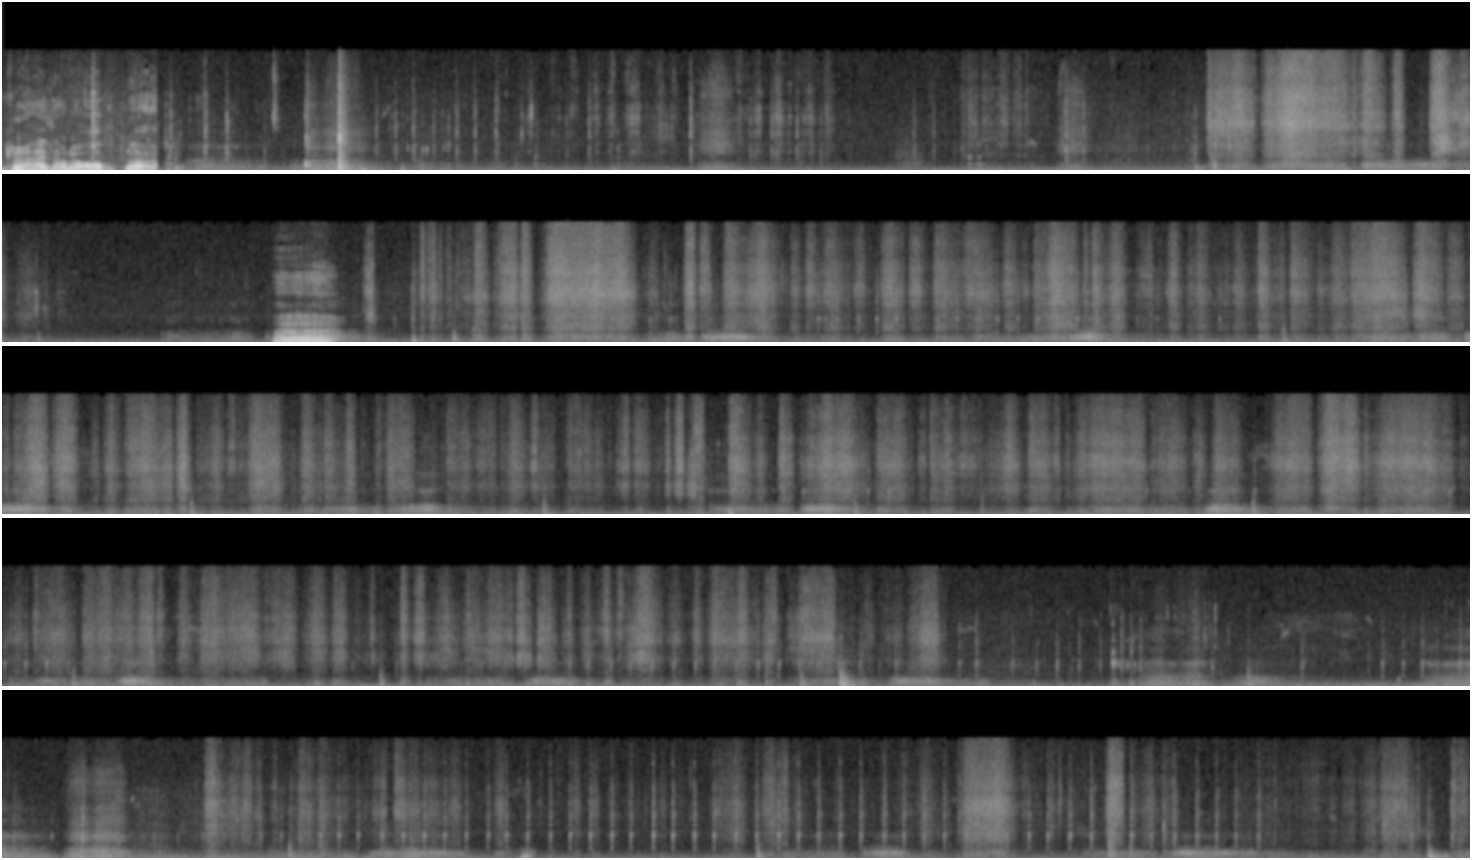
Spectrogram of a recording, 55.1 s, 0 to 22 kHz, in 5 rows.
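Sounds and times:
faint steady hum: 0:00.0 - 0:55.0
paintbrush scrubbing on paper: 0:04.2 - 0:06.3, 0:09.0 - 0:11.2, 0:14.2 - 0:40.2, 0:45.6 - 0:48.6, 0:50.6 - 0:53.0, 0:54.0 - 0:55.0.

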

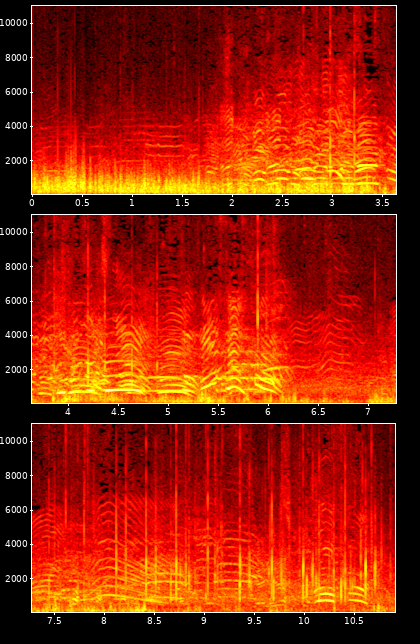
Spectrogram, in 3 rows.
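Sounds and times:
voices shouting and calling out: 0:00.6 - 0:10.9.

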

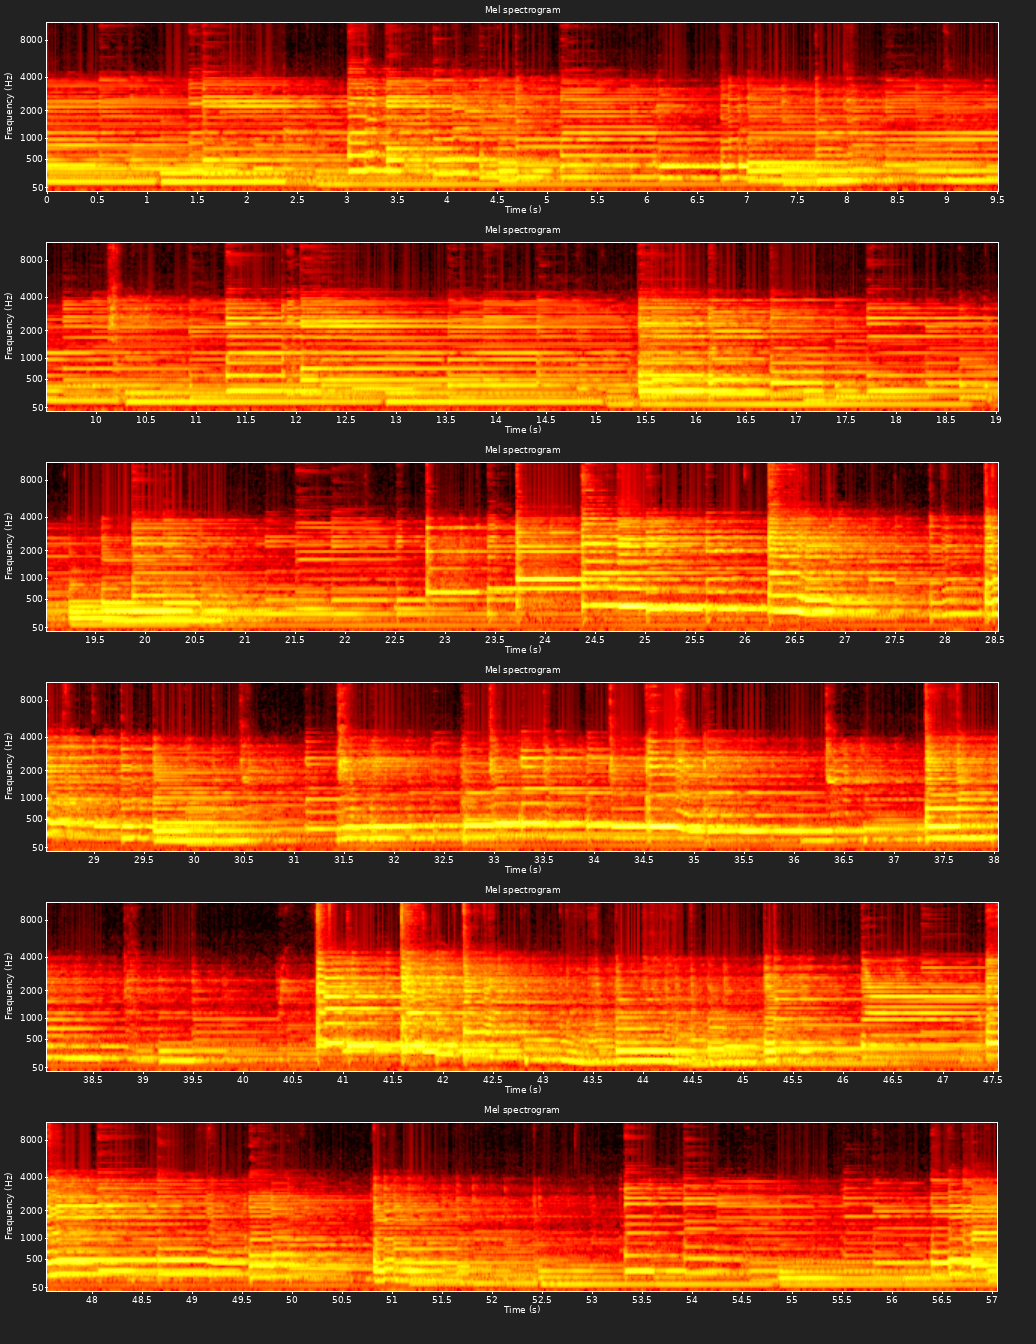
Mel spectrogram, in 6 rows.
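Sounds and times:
electric guitar through amplifier: 0:00.0 - 0:57.0.

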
